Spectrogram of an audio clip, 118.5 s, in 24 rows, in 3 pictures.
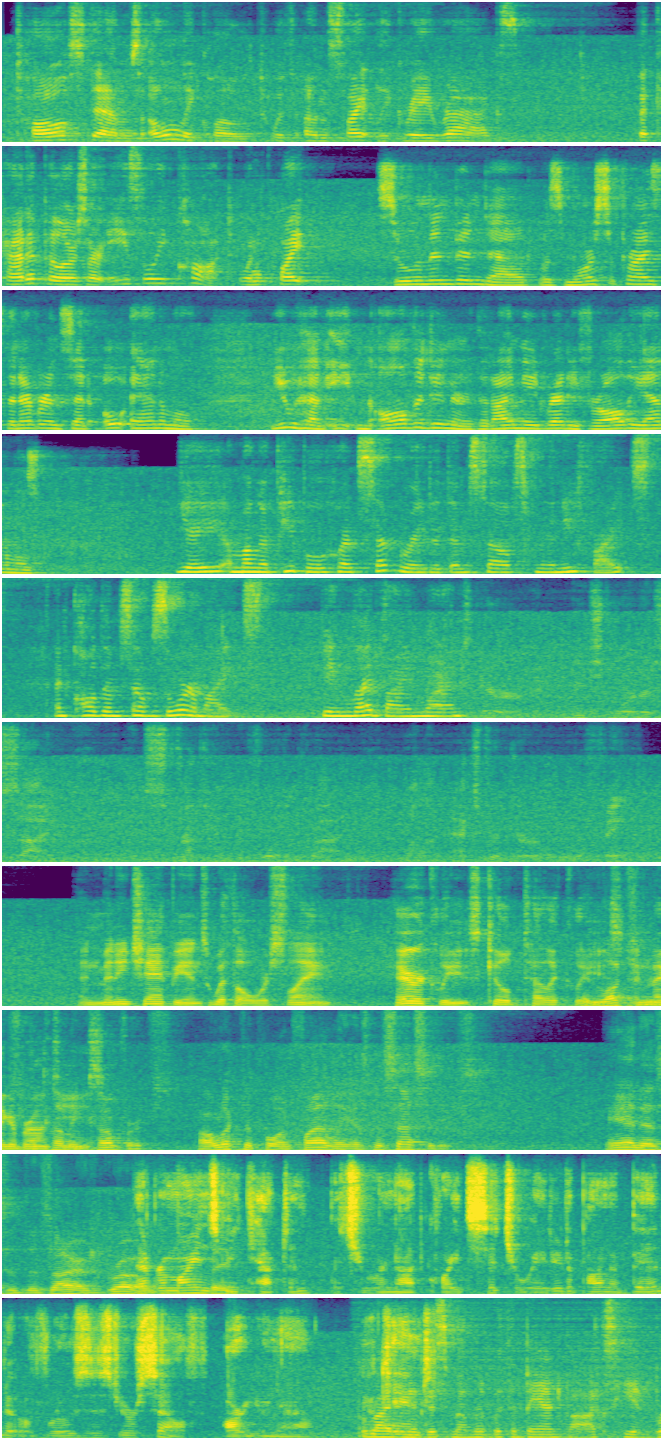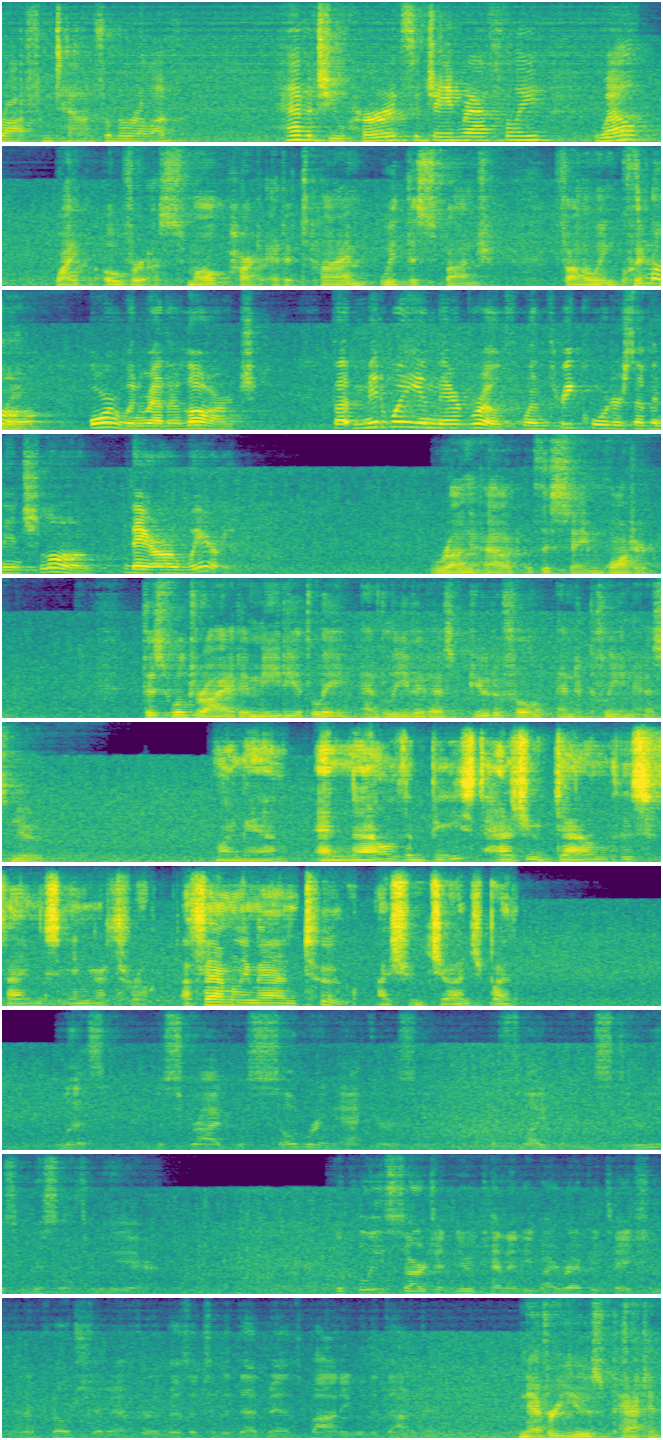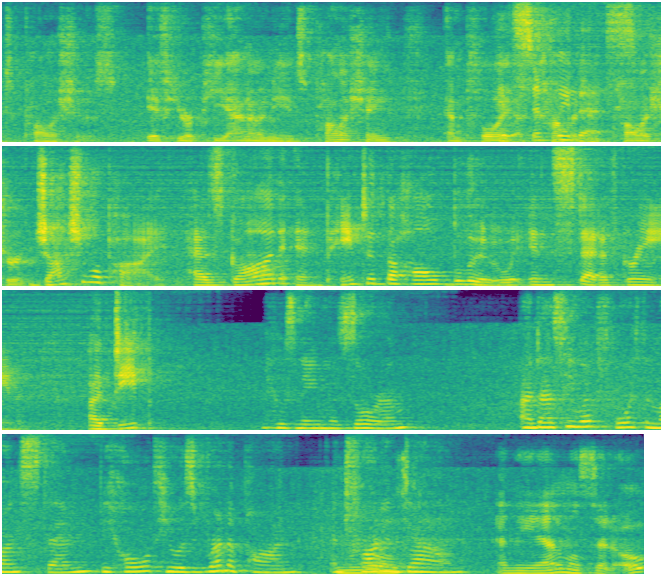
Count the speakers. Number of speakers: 9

